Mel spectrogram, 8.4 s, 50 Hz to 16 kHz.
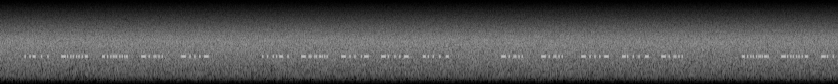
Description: Hellschreiber (Feld-Hell, 122.5 baud), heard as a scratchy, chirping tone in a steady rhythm, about 1410 Hz, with radio static. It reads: YDQKN JRMWV KKNUK …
